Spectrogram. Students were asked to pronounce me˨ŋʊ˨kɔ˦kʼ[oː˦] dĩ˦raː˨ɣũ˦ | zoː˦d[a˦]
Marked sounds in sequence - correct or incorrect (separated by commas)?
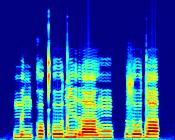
correct, correct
